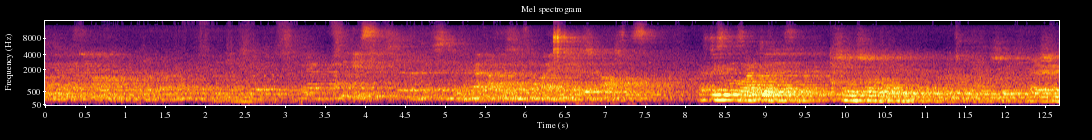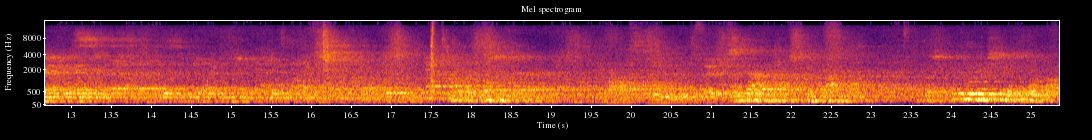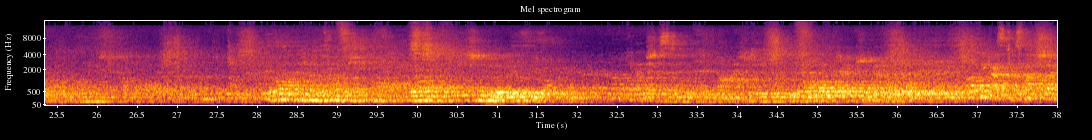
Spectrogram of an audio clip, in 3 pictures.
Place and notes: Hepworth Wakefield, Wakefield, West Yorkshire, UK - Hepworth reverberations 1
A blurry conversation in the extremely reverberant Hepworth Wakefield museum.
(zoom H4n)
6 February 2015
